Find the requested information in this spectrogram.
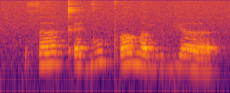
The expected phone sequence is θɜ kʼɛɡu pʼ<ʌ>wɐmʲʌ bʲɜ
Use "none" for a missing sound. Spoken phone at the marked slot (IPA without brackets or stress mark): ʌ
